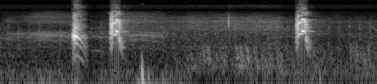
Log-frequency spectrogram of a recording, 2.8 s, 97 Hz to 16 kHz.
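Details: A female grey francolin, recorded 24 January 2025, gives three harsh, scratchy notes, two close together and a third after a pause, with a soft low thump between them.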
